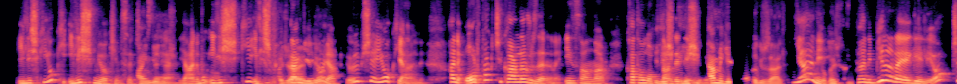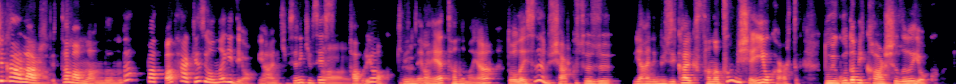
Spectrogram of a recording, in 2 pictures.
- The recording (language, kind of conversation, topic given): Turkish, podcast, Sence bir şarkıda sözler mi yoksa melodi mi daha önemlidir?
- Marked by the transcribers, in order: other background noise; laughing while speaking: "ilişmekten geliyor ya"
